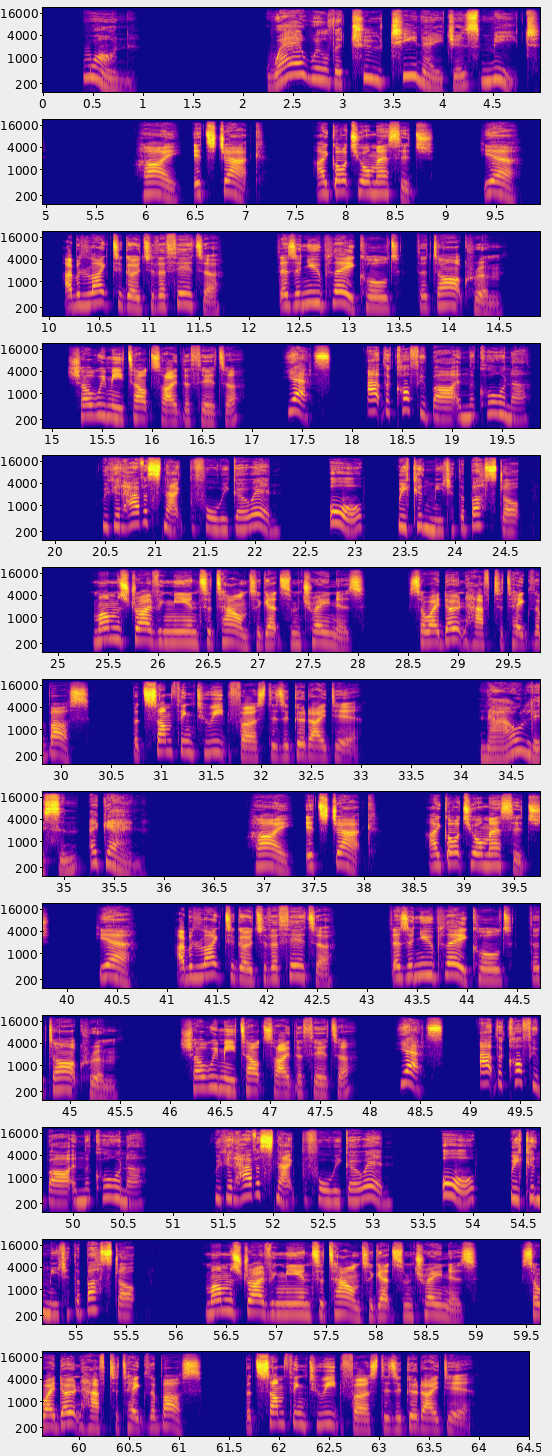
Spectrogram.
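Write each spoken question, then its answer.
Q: Where will the two teenagers meet?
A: At the coffee bar on the corner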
